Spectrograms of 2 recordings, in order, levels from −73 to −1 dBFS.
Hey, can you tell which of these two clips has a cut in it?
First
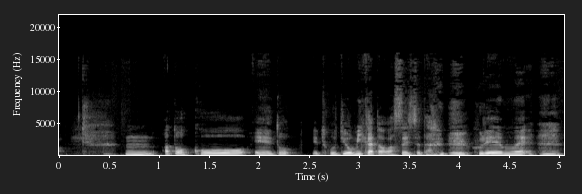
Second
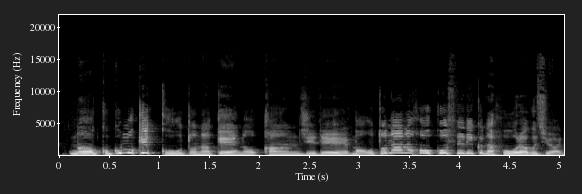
first; 1 cut; at 2.4 s

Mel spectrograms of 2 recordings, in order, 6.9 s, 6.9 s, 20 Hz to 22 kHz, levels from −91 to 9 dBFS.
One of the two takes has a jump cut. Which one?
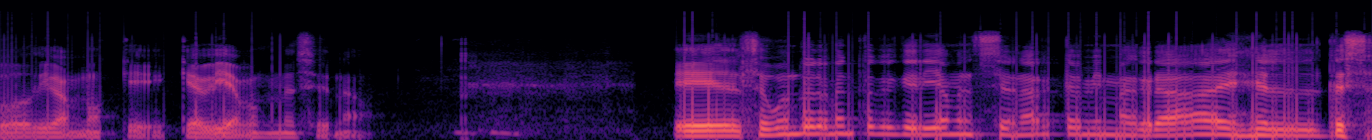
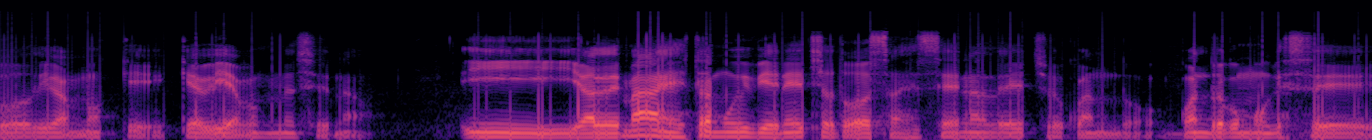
second; 1 cut; at 2.2 s

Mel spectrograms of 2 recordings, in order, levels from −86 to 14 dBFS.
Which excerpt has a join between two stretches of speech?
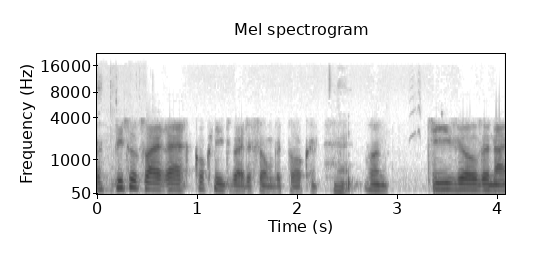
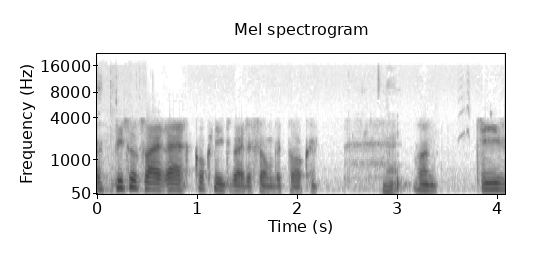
first; 1 cut; at 2.3 s

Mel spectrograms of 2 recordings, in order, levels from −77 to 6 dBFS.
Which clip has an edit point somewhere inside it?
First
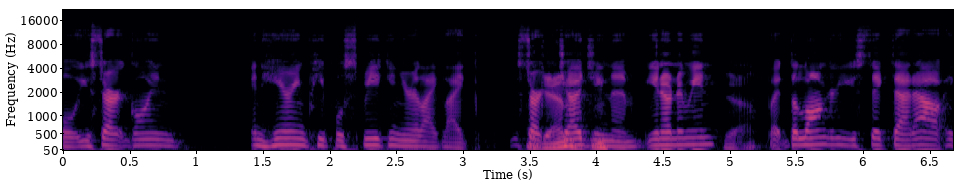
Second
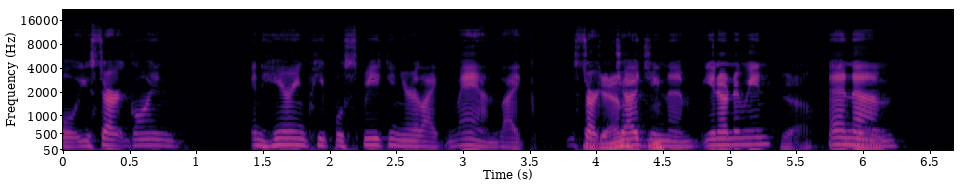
first; 2 cuts; at 2.8 s, 5.3 s

